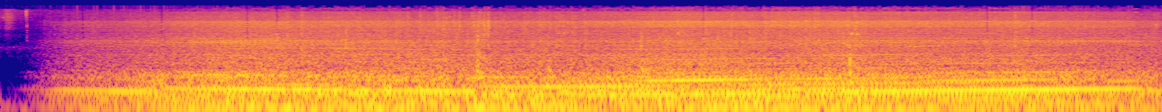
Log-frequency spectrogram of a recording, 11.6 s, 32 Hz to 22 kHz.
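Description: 1966 Oldsmobile 442's 400 cubic-inch V8 with three carburetors running steadily under way, a low drone mixed with road and wind noise, heard from inside the cabin; it fades in over the first couple of seconds.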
